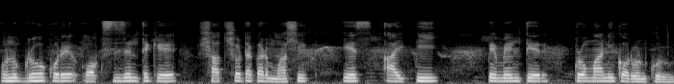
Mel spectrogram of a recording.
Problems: none marked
